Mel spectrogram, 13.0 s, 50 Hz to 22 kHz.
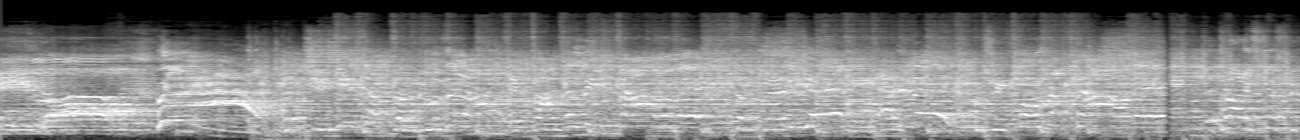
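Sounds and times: live rock band playing: 2.5 - 13.0
person singing: 2.8 - 13.0.

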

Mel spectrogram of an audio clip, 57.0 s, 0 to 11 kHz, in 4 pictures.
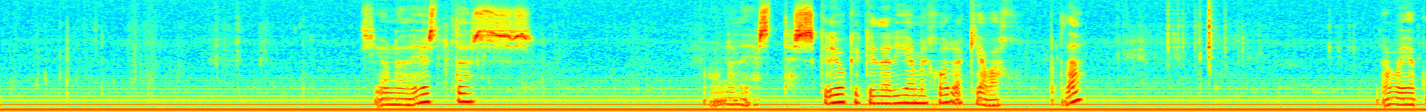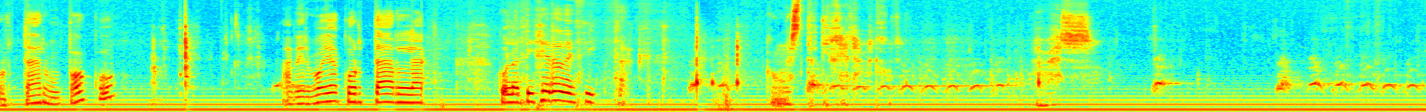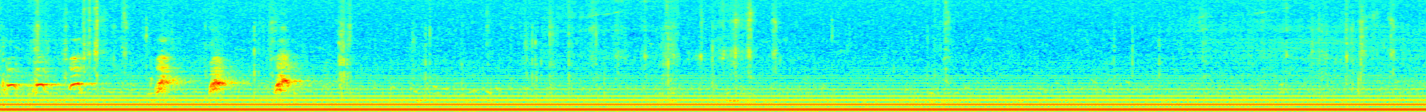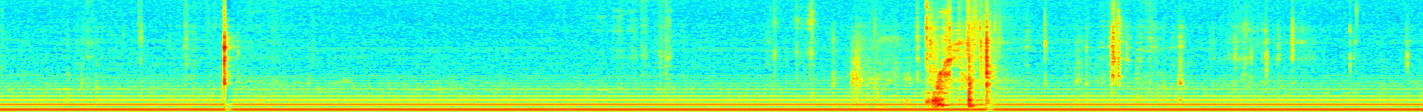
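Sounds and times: electrical mains hum: 0.0 - 57.0
scissors cutting fabric: 27.6 - 29.8, 33.9 - 36.4, 40.4 - 42.6, 48.7 - 49.6, 50.4 - 51.2.

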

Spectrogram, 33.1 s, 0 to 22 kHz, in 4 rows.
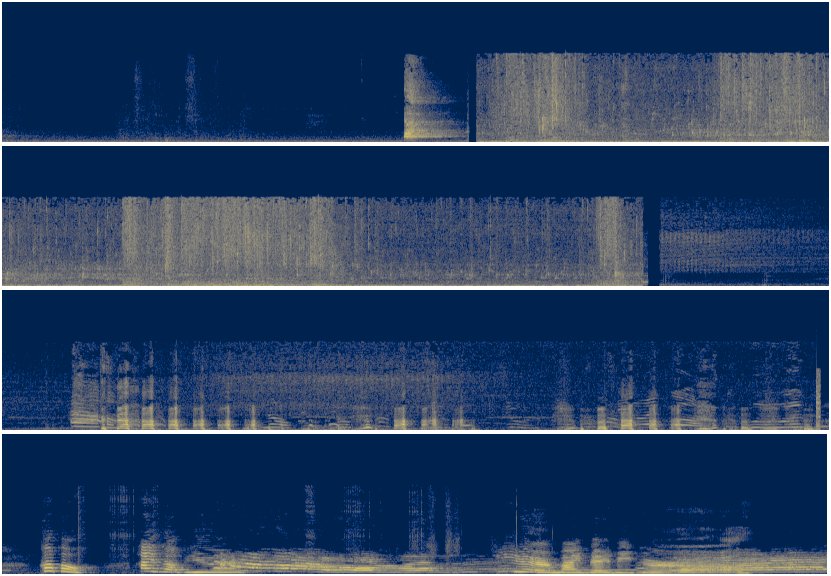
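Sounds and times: tap water running into sink: 4.8 - 14.8.

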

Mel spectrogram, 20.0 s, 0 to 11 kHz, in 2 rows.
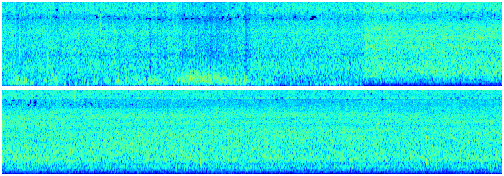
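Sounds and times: wind rumbling on microphone: 0.0 - 7.3
river water rushing: 0.0 - 20.0.

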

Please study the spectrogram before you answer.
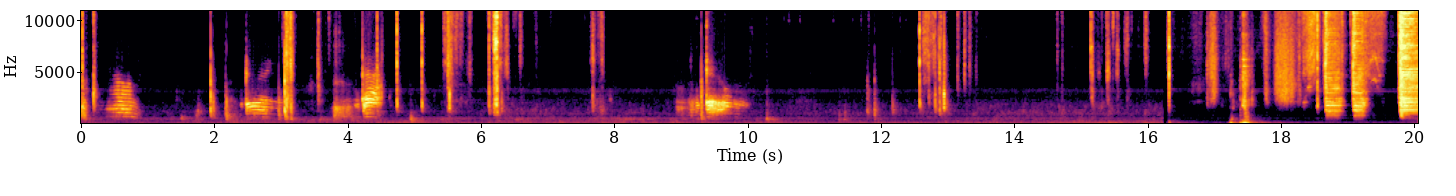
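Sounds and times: cat meowing: 0.3 - 0.9, 2.4 - 3.0, 9.0 - 10.0.

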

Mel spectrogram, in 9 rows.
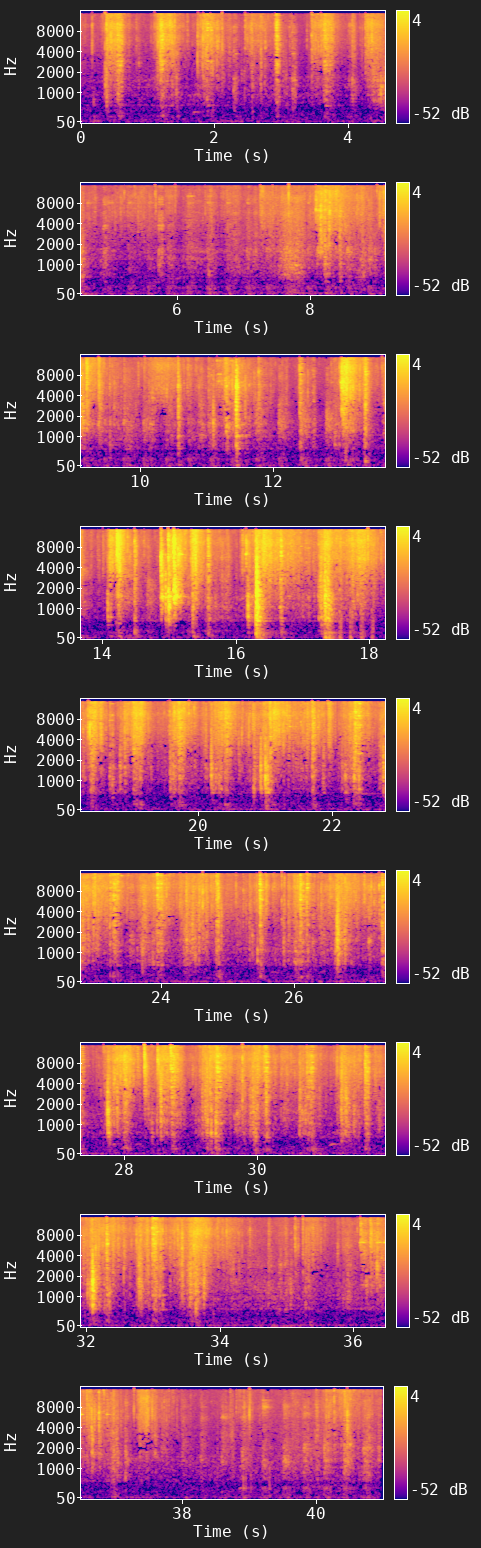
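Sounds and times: grit pattering down: 0.1 - 41.0
pickaxe chipping at rock: 12.5 - 34.0.

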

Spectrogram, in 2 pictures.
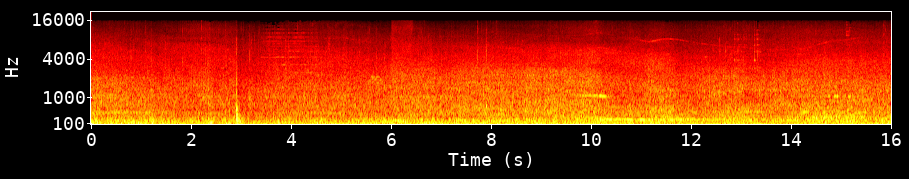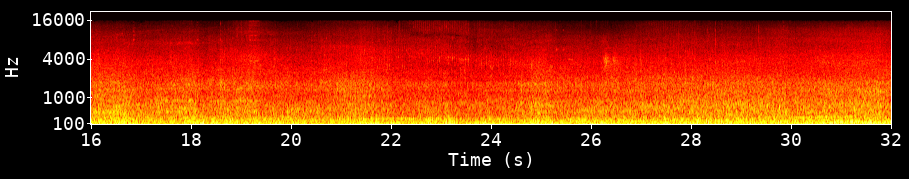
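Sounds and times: bus passing: 0.0 - 32.0
cars passing: 0.0 - 32.0
heavy low traffic rumble: 0.0 - 32.0
tram passing: 0.0 - 32.0.

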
